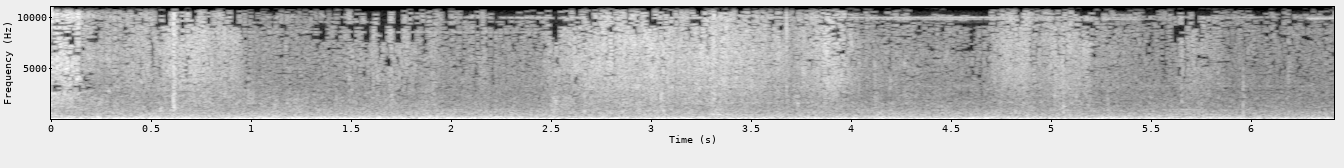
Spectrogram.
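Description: A steady, low engine rumble fills the inside of a moving car, a continuous droning hum with faint road noise and no voices.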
